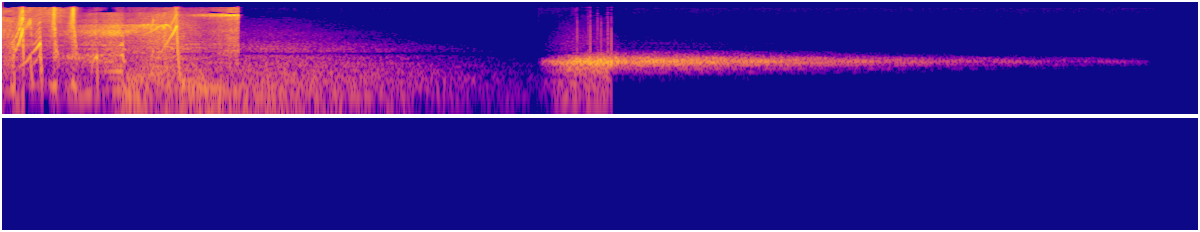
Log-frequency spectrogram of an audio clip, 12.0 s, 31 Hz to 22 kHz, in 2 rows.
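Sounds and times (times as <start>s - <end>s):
ringing electronic tone: 2.7s - 5.4s.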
